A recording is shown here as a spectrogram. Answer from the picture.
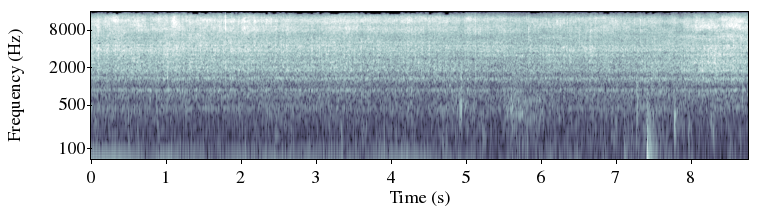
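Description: Steady sizzling hiss from a pot of soup heating on a grill over a wood and charcoal fire in an open brazier. There is a single soft knock near the end.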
